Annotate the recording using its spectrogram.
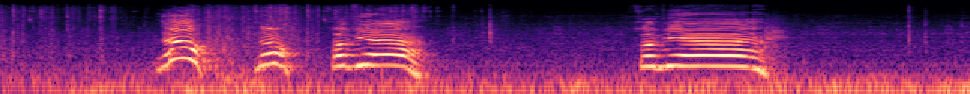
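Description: A young man speaks with animation into a close microphone, in short exclaiming bursts.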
